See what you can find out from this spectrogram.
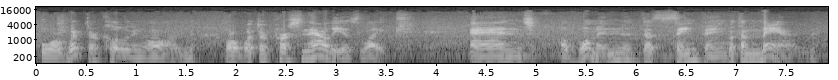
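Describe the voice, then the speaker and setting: A man's voice: lowish voice, sing-song, measured pace, a little mellow, a little hiss or hum, poor audio. A man commentator explaining in a lecturing, matter-of-fact way.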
